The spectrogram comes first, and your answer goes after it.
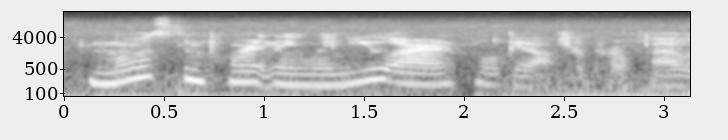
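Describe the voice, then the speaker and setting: Audible room echo surrounds a woman speaking at a very fast pace. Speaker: online business coach. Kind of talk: screen-share tutorial.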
